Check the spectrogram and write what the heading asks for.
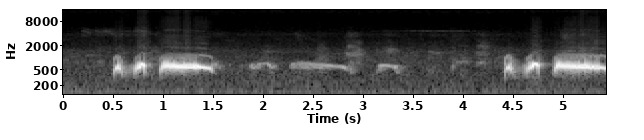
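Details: Decoy spotted dove giving thúc bổi coos, recorded 2022. A low phrase of two quick notes and a drawn-out rolling coo repeats twice, separated by quiet, softer wavering coo notes.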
